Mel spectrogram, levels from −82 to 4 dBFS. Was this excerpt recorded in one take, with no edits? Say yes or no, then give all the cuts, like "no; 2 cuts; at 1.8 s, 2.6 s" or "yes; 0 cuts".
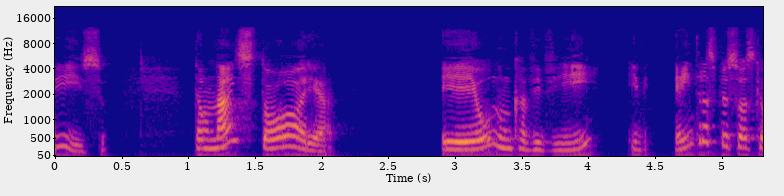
yes; 0 cuts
